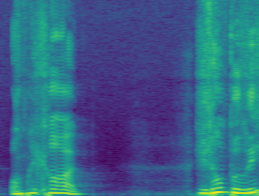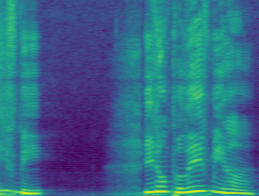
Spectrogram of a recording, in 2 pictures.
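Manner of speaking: put-on high, upset girlfriend pleading. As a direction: beg to be believed, voice climbing. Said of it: "she's like".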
